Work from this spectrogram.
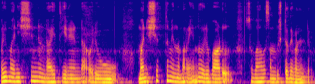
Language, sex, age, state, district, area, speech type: Malayalam, male, 18-30, Kerala, Kozhikode, rural, spontaneous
